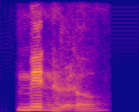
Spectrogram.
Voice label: "mineral", Indian

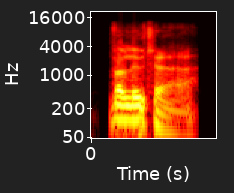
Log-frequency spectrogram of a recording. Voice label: "valuta", British

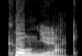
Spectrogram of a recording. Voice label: "cognac", American

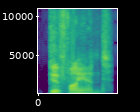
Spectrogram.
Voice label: "defiant", American

